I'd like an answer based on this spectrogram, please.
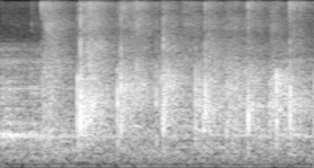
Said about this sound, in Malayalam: ഒരു കൈയടി എടുക്കോ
